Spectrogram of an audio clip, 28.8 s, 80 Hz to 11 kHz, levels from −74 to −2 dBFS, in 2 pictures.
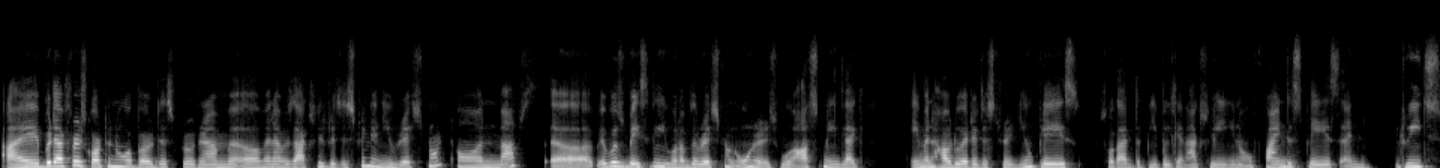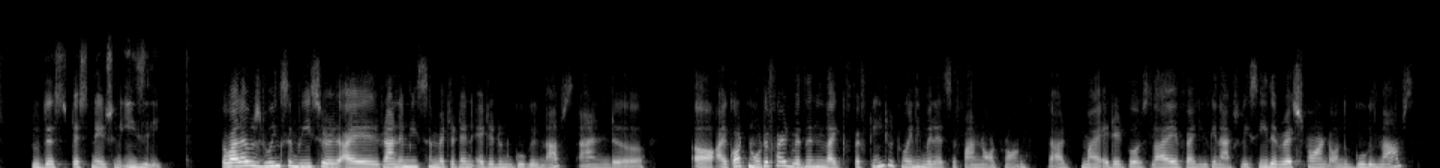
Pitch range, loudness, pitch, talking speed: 175-210 Hz, -23 LUFS, 190 Hz, 220 wpm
